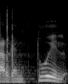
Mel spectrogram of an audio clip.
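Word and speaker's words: Argenteuil: Tenemos el trapo del lavatorio de pies, las 2 túnicas, y ahora las explicaremos brevemente, que son la de Argentuil, o como se pronuncia en francés, y la de Treveri.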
